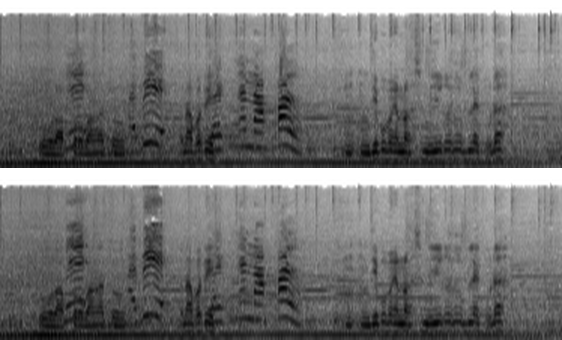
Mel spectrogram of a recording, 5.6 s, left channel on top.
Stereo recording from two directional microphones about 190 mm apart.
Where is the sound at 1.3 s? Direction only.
40° right (ahead or behind).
